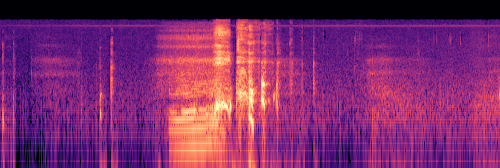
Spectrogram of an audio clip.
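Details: Sleeping friend snoring in a quiet room: a single loud rattling snore on the in-breath, followed by snorting gasps. Ordinary snoring.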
